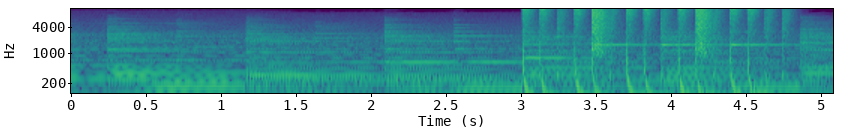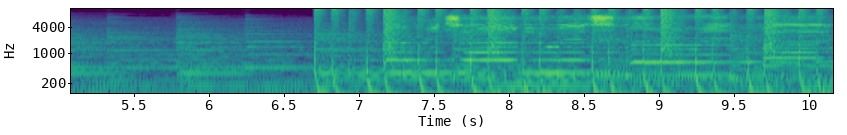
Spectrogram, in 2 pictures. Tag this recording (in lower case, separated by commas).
female singing, music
